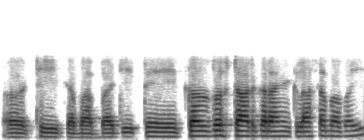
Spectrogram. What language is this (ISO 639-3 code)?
pan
